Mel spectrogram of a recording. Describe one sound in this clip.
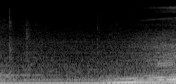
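A race car engine starts up and revs.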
